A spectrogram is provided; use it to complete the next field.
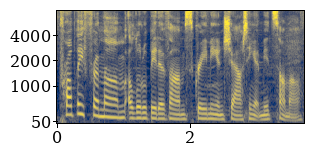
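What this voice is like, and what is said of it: Husky, raspy voice. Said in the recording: “you're sounding a little bit husky today. ... I am a little bit raspy, a little Lindsay Lohan-esque. ... It's sexy. ... I did actually nearly lose my voice”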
